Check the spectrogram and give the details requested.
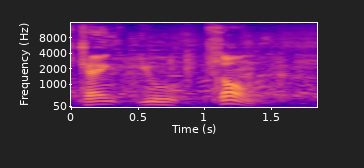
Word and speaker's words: Cheng Yu Hsuan: here there it is Chang you song is the way it's pronounced as far as the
